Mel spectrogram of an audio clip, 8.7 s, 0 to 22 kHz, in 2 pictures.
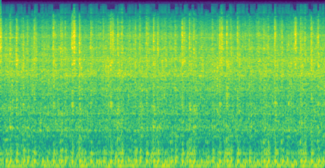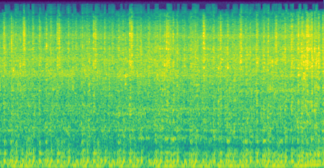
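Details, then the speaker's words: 1964 Chevy C60 grain truck, 327 V8, long parked on a ranch, first start, likely running off fuel left in the carburetor, exhaust pipe loose; deep, steady rumble with an even lope and no knocks or ticks. "I think it's just running off of what's in the carburetor right now another 327 runs"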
